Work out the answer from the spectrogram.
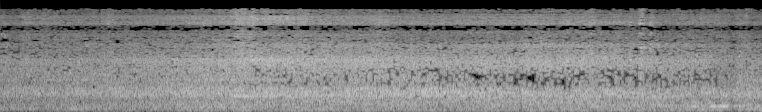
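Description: LHB passenger coaches of an arriving express rolling past at close range: a steady rushing rumble of wheels on rails that grows louder about two seconds in.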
